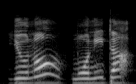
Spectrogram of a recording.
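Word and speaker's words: Juno Moneta: अब ये जे जो है दैट इज साइलेंट, यूनो मोनिटा ऐसे आप प्रोनाउंस करते हो, ठीक है, एमसीक्यू में आ सकता है, ध्यान रखना।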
